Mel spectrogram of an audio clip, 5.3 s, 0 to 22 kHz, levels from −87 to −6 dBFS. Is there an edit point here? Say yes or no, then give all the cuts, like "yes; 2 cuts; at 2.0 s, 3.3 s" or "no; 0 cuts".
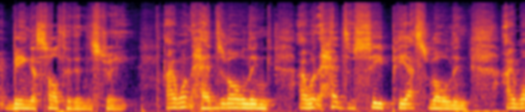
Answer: yes; 1 cut; at 1.4 s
